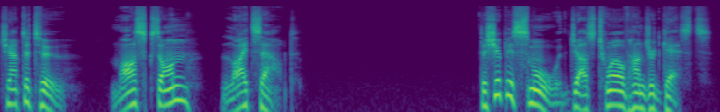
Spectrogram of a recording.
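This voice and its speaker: A man reading a crime thriller aloud as scripted narration, measured and theatrical, lifting his voice for quoted commands. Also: medium pitch, big pitch swings, fairly bright tone, dry recording, clean studio sound. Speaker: audiobook narrator.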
